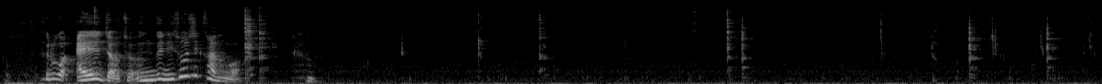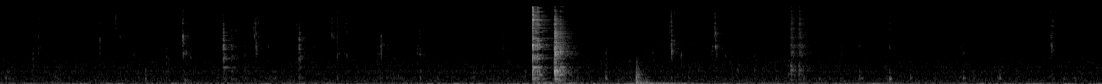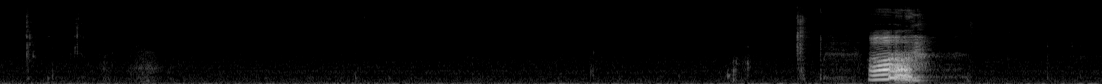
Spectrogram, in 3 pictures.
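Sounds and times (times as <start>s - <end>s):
person chewing: 4.0s - 5.2s, 5.8s - 15.4s, 17.0s - 18.4s, 19.4s - 23.0s.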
